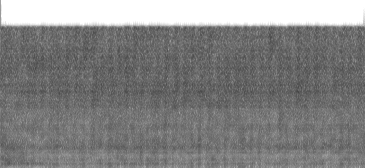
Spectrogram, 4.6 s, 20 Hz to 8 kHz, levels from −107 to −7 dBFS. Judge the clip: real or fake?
fake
